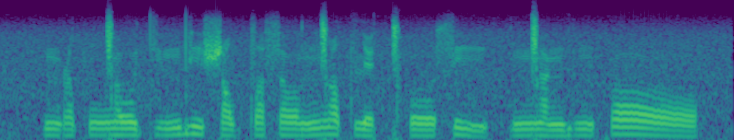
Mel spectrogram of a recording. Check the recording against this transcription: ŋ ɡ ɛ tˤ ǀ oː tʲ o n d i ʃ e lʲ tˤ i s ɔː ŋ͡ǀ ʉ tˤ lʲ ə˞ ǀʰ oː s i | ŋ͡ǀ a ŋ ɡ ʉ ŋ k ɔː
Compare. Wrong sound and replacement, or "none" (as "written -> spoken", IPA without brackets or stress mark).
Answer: ǀ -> ŋ͡ǀ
